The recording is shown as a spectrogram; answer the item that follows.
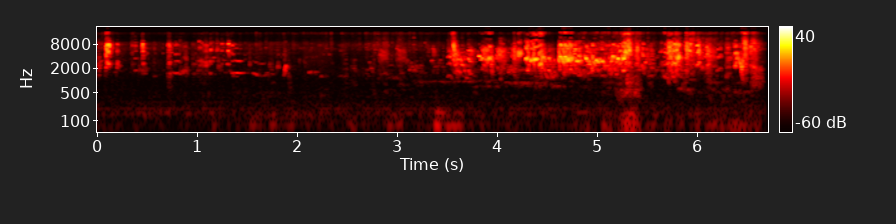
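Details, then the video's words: Budgerigars giving a few sparse high chirps at first, then swelling into loud, harsh chattering and squawky warbling in the second half. "Cute Budgies Chirping Sounds"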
